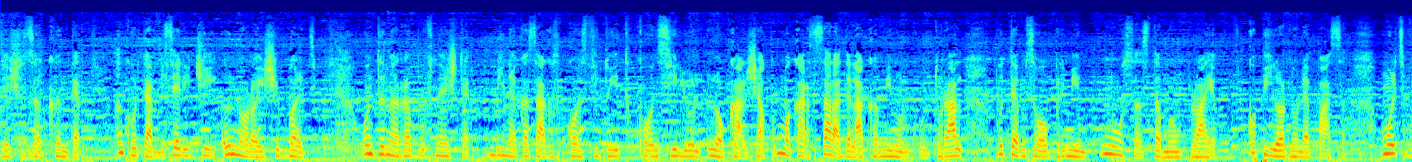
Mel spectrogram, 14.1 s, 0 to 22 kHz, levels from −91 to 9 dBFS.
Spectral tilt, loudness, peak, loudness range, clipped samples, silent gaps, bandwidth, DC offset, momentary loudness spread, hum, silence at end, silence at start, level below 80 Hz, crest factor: -6.5 dB/octave; -20 LUFS; -2 dBFS; 2 LU; under 0.1%; none; 16 kHz; under 0.1%; 7 LU; none; 0 s; 0 s; -36 dBFS; 18 dB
